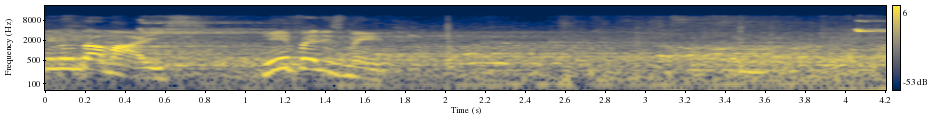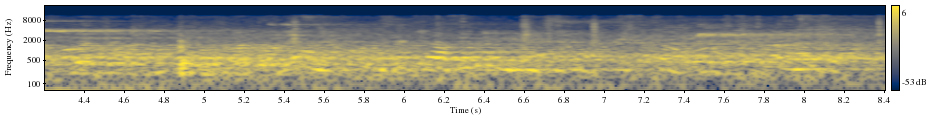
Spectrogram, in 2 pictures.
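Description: A ball thuds as players kick it across a hard court.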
